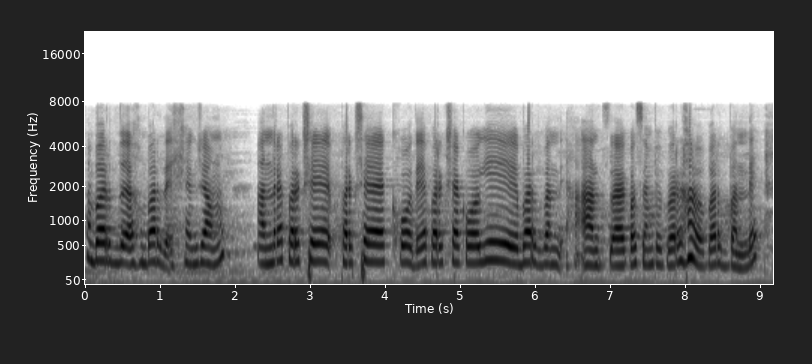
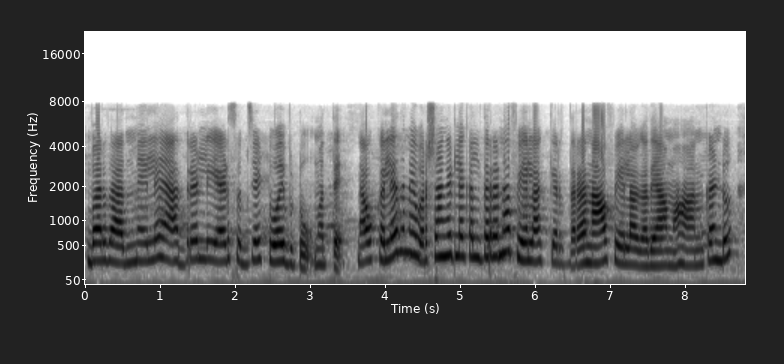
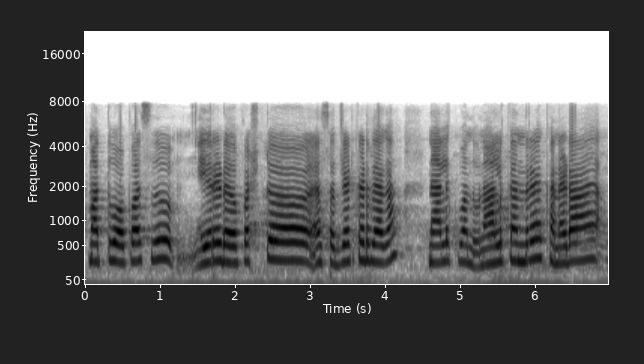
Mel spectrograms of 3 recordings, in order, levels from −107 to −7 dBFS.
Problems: background sounds at intervals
